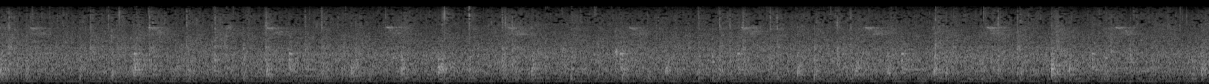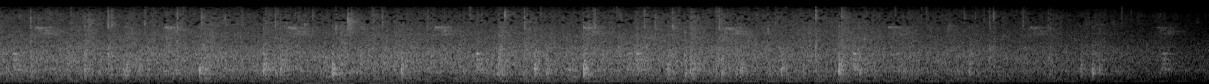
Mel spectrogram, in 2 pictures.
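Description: Steady rain falling, a dense even hiss with many individual drop hits heard through it. It fades out over the last few seconds.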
